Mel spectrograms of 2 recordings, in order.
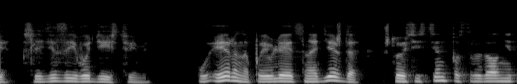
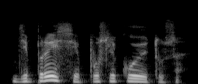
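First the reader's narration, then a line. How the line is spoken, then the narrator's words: Barely audible. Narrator (Russian): произносит Коби еле слышно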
